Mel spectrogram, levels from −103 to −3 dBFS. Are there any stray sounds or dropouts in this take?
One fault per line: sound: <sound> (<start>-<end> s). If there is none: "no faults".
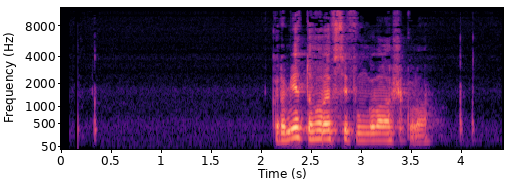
no faults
